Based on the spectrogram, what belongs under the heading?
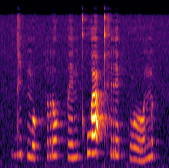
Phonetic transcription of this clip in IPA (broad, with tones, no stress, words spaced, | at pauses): di˥˩t̚ mo˨˩k̚pro˥˩k̚pe˦˥n kʰwa˥˩ʔkʰre˦˥ʔ kwo˩˦n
